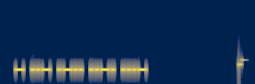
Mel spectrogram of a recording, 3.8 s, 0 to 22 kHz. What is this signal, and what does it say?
Morse code, heard as a keyed tone, about 29 wpm, 690 Hz. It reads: TULFV
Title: Code Groups - 5 Letters - 30wpm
